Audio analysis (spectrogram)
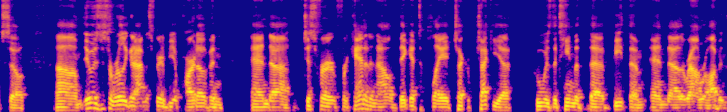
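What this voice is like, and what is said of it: Hoarse, strained voice. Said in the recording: “I kind of lost my voice last night from cheering”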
